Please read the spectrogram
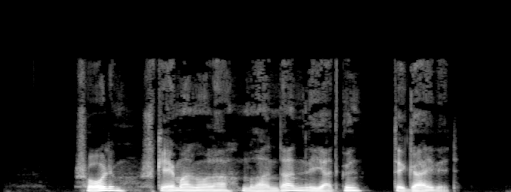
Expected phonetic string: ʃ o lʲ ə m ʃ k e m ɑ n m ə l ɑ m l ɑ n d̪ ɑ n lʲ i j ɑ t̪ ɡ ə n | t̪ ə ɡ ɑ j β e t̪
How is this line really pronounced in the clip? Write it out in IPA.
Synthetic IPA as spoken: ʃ o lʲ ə m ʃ k e m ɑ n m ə l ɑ m l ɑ n d̪ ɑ n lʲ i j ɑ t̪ ɡ ə n | t̪ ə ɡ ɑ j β e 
